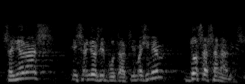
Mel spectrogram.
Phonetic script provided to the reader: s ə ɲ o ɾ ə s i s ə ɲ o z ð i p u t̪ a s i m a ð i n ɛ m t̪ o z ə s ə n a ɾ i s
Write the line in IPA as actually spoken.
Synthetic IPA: s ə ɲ o ɾ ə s i s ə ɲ o z ð i p u t̪ a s i m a ʒ i n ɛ m d̪ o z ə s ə n a ɾ i s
